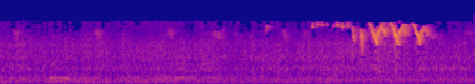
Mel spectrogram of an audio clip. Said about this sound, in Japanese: 存分に喉を潤したんだろう。なんという鳥だろう。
